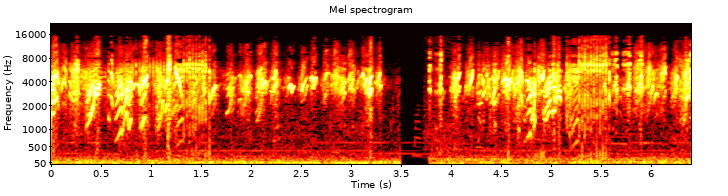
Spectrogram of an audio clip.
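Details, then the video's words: White-bellied swallows calling to the flock, a sound used as a trapping lure: rapid high chirps and short downslurred twitters, densely overlapping, with a brief silent break midway before the chatter resumes. "Tiếng ÉN ĐEN Bụng trắng gọi bầy"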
